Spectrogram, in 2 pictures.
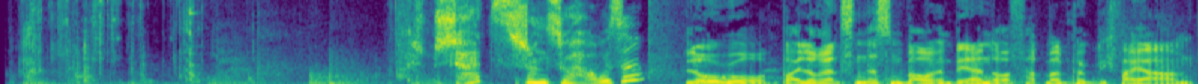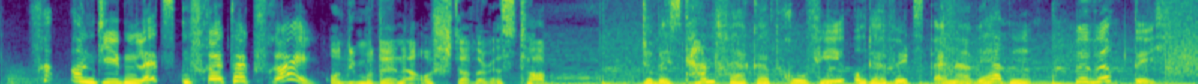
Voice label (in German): Mitarbeitersuche radiospot; lorenzen nissen bau gmbh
